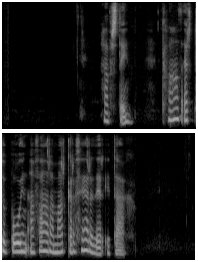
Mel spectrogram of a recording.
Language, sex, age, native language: Icelandic, female, 40-49, Russian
